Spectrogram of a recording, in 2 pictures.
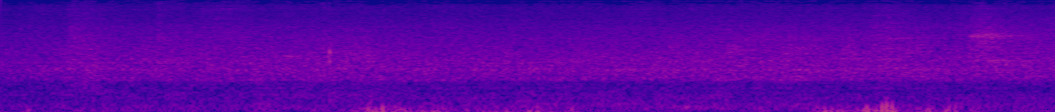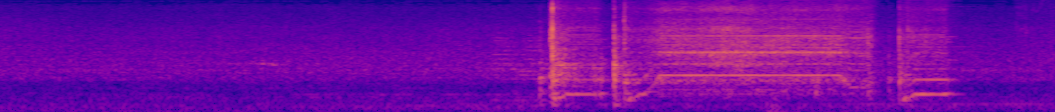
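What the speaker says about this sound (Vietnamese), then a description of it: "bây giờ mình sẽ in ra cho các bạn xem nha" Bluetooth thermal printer printing product labels makes a short whirring, buzzing burst near the end, following a stretch of quiet room noise.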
